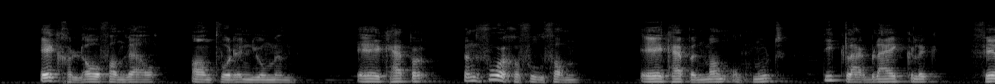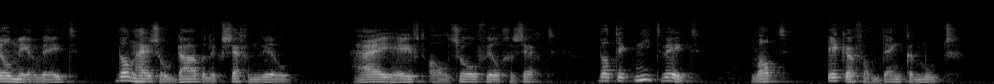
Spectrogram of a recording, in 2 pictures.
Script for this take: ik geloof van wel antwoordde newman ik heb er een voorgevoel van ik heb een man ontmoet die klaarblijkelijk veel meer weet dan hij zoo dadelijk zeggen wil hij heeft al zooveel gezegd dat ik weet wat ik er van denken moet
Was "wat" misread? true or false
false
